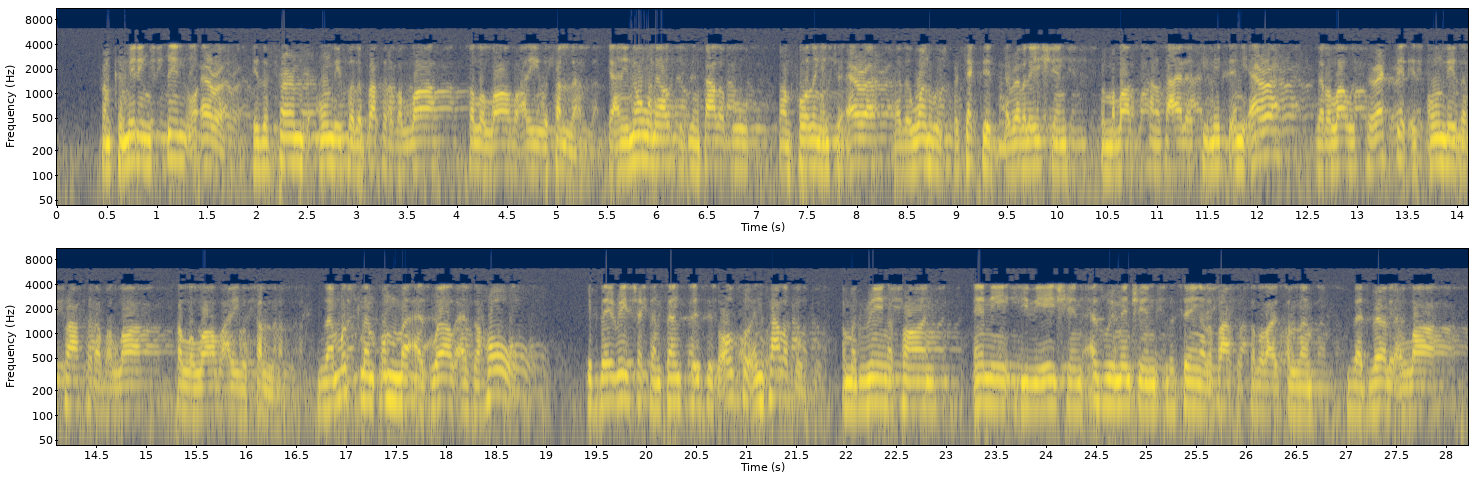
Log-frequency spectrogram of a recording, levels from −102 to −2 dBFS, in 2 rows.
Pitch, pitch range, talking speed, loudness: 130 Hz, 120-140 Hz, 190 wpm, -13 LUFS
